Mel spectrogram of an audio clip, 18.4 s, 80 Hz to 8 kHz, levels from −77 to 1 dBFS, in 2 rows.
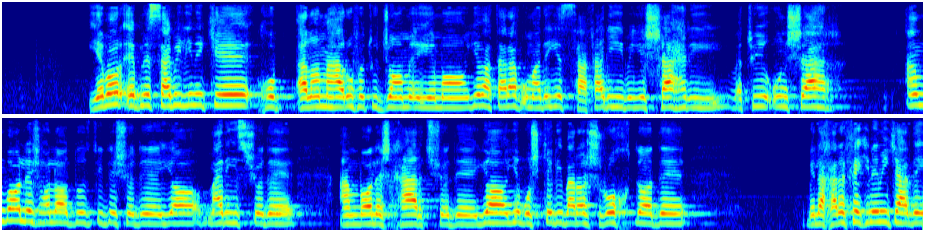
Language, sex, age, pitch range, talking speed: Persian, male, 40-59, 200-230 Hz, 145 wpm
